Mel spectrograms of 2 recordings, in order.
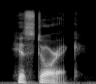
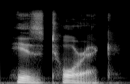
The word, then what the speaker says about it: historic: And one more that's often mispronounced. Historic. Historic.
